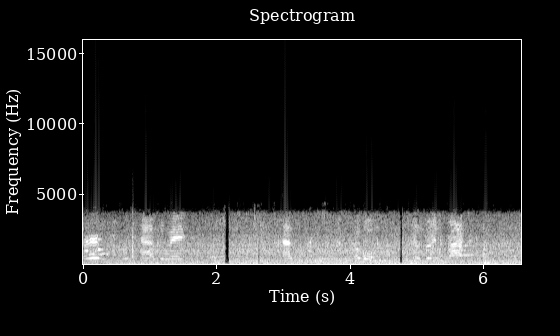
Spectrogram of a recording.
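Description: Voices of a police officer and the person being arrested, picked up by a Ring doorbell camera's microphone over a steady hiss of street noise. The audio cuts out briefly twice.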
